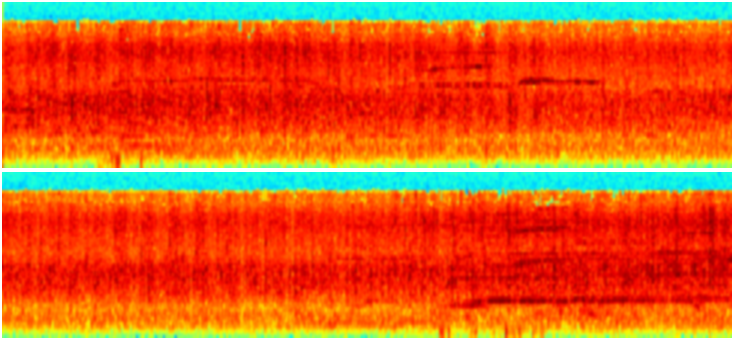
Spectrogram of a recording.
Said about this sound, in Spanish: Denle un fuerte aplauso a cada uno de ellos.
